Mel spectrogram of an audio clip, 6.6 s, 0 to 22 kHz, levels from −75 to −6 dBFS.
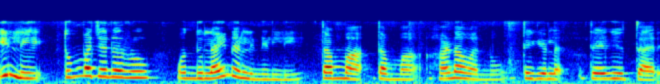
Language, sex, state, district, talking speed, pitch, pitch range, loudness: Kannada, female, Karnataka, Dakshina Kannada, 110 wpm, 270 Hz, 245-310 Hz, -19 LUFS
